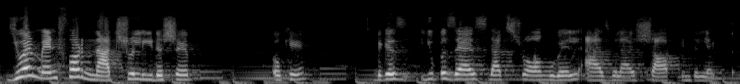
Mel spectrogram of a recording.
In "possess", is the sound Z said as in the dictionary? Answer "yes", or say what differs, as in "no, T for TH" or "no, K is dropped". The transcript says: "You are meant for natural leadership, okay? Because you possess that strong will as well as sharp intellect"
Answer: yes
